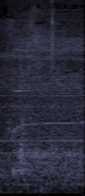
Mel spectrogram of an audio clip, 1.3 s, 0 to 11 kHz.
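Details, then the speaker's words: BiWaze Cough assist device in manual mode, switched on and automatically holding its pause pressure of 14 cm H2O: steady mechanical whirring hum. "y ahí automáticamente va a arrancar con la con la presión de pausa. Si la tengo en cero, va a ser cero. Y si la tengo en 14, como en este caso, arranca con 14 cm de agua la presión de pausa."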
